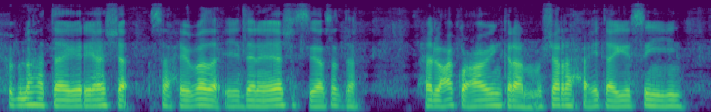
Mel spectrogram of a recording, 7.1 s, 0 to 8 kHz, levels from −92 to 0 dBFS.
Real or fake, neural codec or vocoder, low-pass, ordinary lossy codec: fake; vocoder, 44.1 kHz, 80 mel bands, Vocos; 7.2 kHz; none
